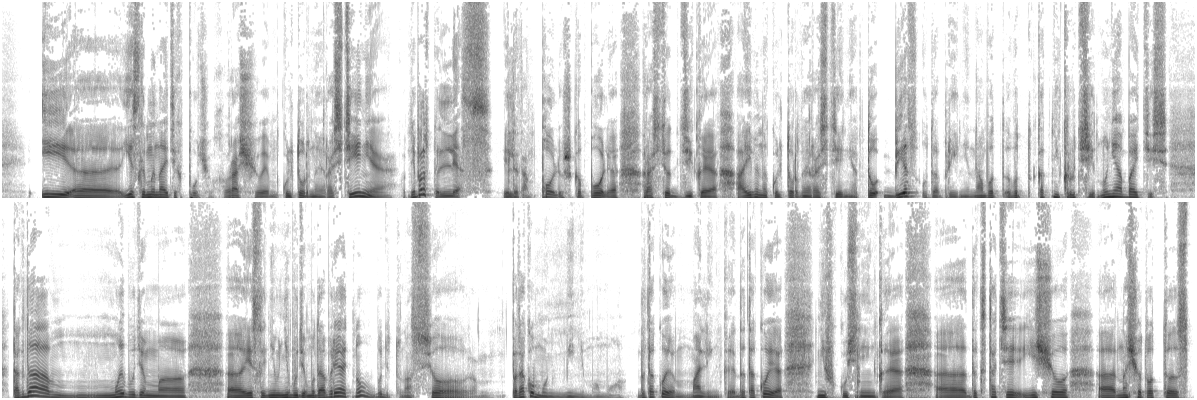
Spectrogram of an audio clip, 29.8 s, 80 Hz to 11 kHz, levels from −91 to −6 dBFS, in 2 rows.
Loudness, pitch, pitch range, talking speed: -31 LUFS, 115 Hz, 100-135 Hz, 135 wpm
